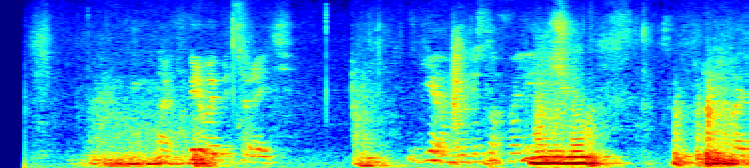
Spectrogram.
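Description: A man speaks nearby in a calm conversational voice.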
